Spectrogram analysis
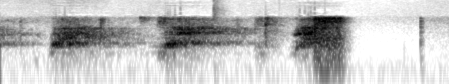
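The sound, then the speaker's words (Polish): A dog barks over a telephone line, giving a few muffled, band-limited barks in uneven bursts before a short pause and one faint final yelp. “Bardzo fajny piesek, mam nadzieję, że nie gryzie, a jesteśmy na antenie.”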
